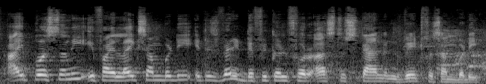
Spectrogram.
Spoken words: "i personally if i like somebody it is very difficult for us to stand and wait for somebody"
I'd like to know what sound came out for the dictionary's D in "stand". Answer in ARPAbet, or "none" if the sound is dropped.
D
